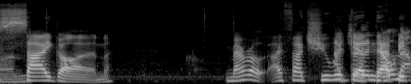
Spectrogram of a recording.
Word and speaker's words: Saigon: no I think it's Sega I will accept your Miss slight mispronunciation the correct answer is Saigon I thought she would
